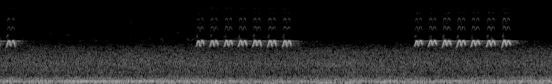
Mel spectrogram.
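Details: A bird in New York sings on Memorial Day, giving two bursts of rapid, evenly spaced clipped notes, about seven per burst, separated by silence, with faint low rumble behind.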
